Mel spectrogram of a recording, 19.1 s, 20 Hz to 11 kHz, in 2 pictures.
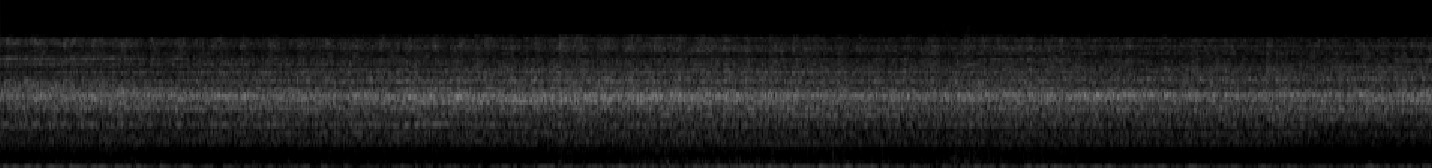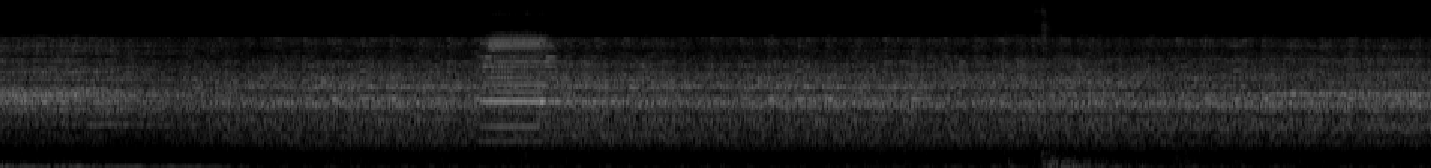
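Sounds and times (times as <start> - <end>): model train diesel engine sound: 0.0 - 19.0.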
